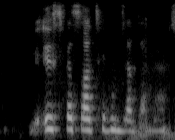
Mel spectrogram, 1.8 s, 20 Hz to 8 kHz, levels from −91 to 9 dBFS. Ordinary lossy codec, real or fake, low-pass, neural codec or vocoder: Opus, 32 kbps; fake; 7.2 kHz; codec, 16 kHz, 4 kbps, X-Codec, HuBERT features, trained on LibriSpeech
